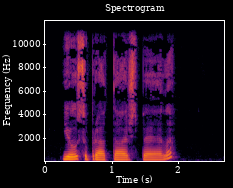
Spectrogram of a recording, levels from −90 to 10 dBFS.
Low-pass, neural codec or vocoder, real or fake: 10.8 kHz; none; real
